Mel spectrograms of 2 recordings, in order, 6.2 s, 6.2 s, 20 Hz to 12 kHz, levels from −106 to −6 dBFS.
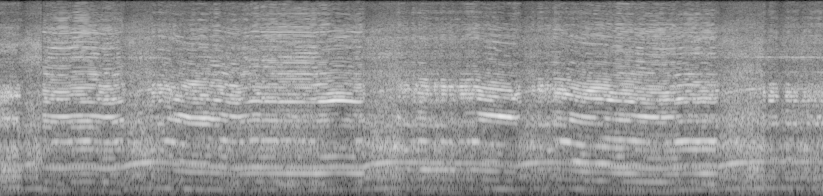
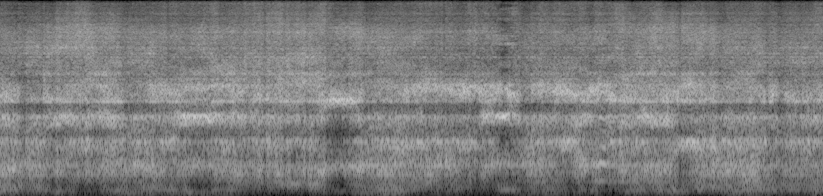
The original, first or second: first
